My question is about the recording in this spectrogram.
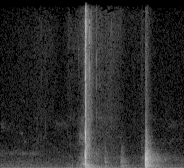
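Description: Pitching wedge striking a Vice Pro Soft golf ball off a hitting mat with a sharp crack about a second in, followed by a second sharp knock near the end.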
